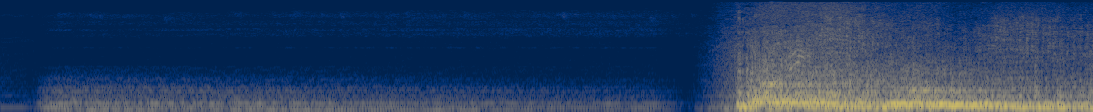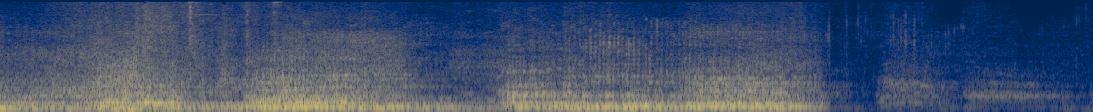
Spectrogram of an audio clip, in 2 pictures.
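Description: A tiger from the Indonesian film Sming gives a loud, sustained roar lasting several seconds, after a quieter low rumbling growl, then breaks off abruptly with a brief trailing snarl.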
